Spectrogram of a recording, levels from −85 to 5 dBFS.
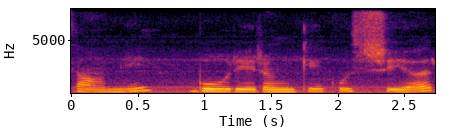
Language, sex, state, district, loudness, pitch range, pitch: Hindi, female, Chhattisgarh, Raipur, -15 LUFS, 190-215 Hz, 200 Hz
